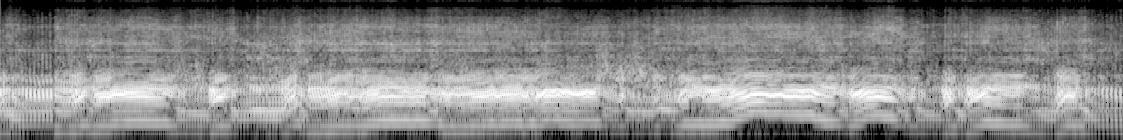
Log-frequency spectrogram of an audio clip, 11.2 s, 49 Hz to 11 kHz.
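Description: A KTM 500 EXC-F dirt bike engine revs loudly and close, rising and falling through repeated throttle blips with a rough, throbbing exhaust note.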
